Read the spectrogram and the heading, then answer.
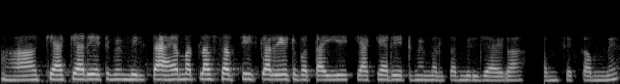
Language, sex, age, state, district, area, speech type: Hindi, female, 30-45, Bihar, Begusarai, rural, conversation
